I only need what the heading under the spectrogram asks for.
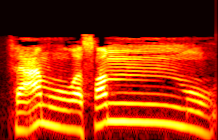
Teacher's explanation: ميم مشددة في وصموا تغن مقدار حركتين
